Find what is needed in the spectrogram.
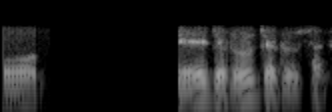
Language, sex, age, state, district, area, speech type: Kannada, male, 60+, Karnataka, Koppal, rural, conversation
